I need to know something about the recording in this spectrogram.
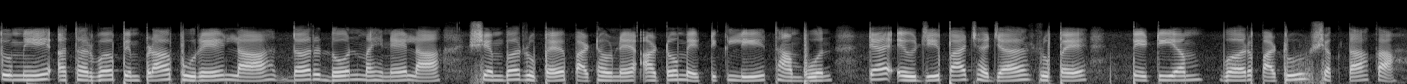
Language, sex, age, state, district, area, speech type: Marathi, female, 30-45, Maharashtra, Nagpur, urban, read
